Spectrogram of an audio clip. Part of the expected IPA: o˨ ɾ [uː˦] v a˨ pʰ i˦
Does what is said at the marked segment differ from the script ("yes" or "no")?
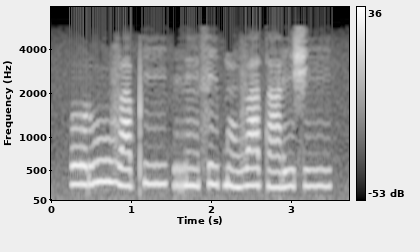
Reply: no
